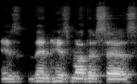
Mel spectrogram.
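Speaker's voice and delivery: plain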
